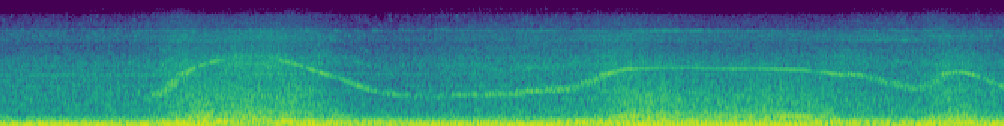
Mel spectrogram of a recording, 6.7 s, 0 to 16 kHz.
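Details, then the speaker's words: Widebody RHD BMW E36 on individual throttle bodies, running alpha-N without MAF: idle wavers with a wandering whistle over it, hunts and dies; ongoing idle instability, cause unclear. "So it idles and it dies. So that's what I've been having issues with"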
